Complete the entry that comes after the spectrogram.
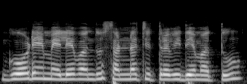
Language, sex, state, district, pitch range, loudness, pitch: Kannada, female, Karnataka, Bidar, 230-250 Hz, -14 LUFS, 235 Hz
